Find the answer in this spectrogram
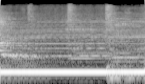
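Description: Live gospel solo: a woman singing through a microphone over a loud low note held steady in pitch.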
